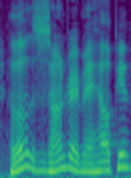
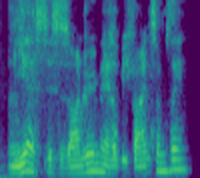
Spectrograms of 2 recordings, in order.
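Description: First: Light phone-greeting clerk voice; customer service voice. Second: Perky store clerk, rising pitch; customer service voice. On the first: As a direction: answer the phone like a polite clerk. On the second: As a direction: chirp it like a helpful shop clerk. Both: Retold or imitated. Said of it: "your customer service voice when you answer the phone".

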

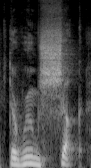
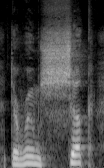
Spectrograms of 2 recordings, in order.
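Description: Both takes have the same delivery.

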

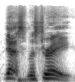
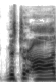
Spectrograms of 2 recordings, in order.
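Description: First: "A" said as the letter ay; Mister A with a plain letter-name A. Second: "Ah" as an open ah, like saying ah at the doctor; Mister Ah stretched to an open ah. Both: Shown as a demonstration.

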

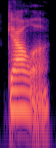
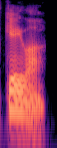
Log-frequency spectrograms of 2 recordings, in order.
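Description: First: "Gala" said as GAL-uh; first vowel of "Gala" as in cat; GAL-a pronunciation. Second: First vowel of "gala" as in day. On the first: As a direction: say "Gala" with a short A. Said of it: "I heard it". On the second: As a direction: say "gala" with a long AY. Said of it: "How do you pronounce gala?". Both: Shown as a demonstration.

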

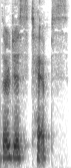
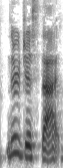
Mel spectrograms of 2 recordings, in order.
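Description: First: Slow breathy aside; whisper. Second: Said in the usual way. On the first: Real, not acted. Host reassuring listeners the tips are only tips, whispered. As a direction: whisper it like a little secret.

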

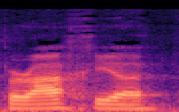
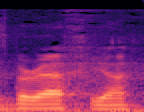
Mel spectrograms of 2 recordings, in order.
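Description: First: "Berachia" with an open "ah" in the middle; common pronunciation. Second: "Berechia" with a short "eh" in the middle; correct vowelling. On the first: Teacher showing the class the common form, "Berachia" with an "ah". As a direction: say "Berachia" with RAH, not REH. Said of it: "It's often pronounced Berachia". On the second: Teacher giving the class the correct vowels, "Berechia" with an "eh". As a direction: say "Berechia" with REH, not RAH. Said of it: "I guess the cor-, correct, uh, Nukudos". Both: Shown as a demonstration.

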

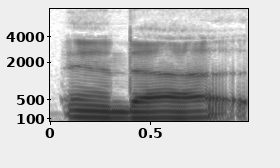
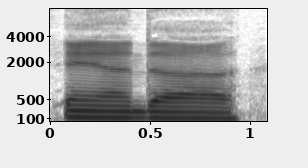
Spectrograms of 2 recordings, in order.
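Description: The two takes are said the same way.

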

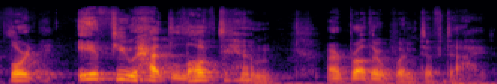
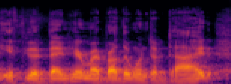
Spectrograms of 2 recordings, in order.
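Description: First: Deeper cry. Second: Said in the usual way. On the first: Shown as a demonstration. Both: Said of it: "this deeper cry".

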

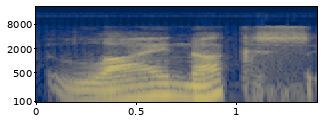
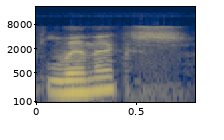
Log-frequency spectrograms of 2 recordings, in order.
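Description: First: Linux said slowly as LIE-nucks; Linux rhyming its first syllable with "lie"; long-i Linux. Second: Linux said as LIN-icks, questioning; Linux with a short i, like "lint". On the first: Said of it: "Is that the actual". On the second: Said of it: "is it Linux?". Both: Shown as a demonstration.

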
